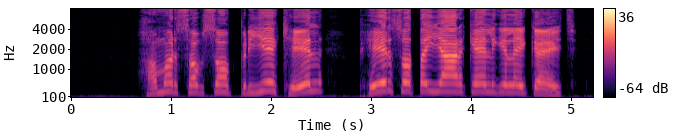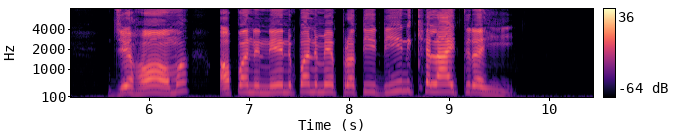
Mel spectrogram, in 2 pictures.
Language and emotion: Maithili, surprised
